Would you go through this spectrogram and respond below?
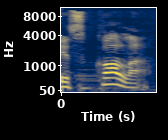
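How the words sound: It is said with a Curitiba accent.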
